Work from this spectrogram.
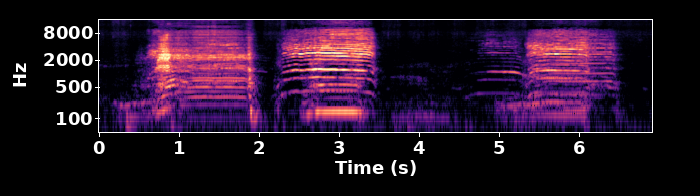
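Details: Sheep on a farm awaiting their feed during daily chores, with lambs among the groups: three long, loud harmonic bleats, each about a second or more, separated by short pauses.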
